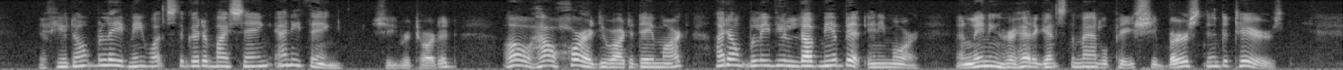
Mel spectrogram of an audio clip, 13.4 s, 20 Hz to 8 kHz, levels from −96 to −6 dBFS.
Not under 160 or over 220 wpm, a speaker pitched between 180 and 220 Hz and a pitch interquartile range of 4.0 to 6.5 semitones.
Yes: average, 190 wpm; medium, 185 Hz; average, 5.1 semitones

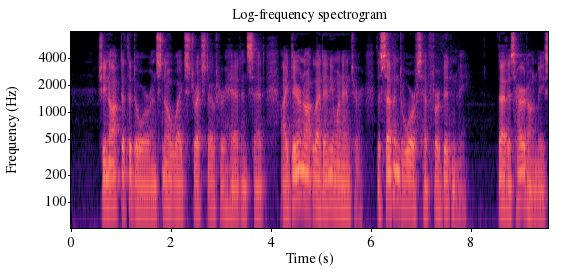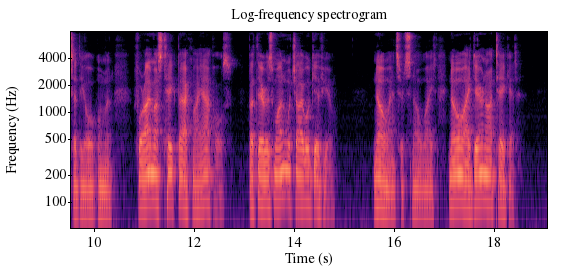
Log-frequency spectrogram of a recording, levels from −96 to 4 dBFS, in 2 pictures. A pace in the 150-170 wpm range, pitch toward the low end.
No: average, 190 wpm; very low, 85 Hz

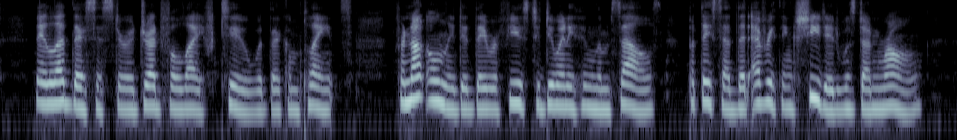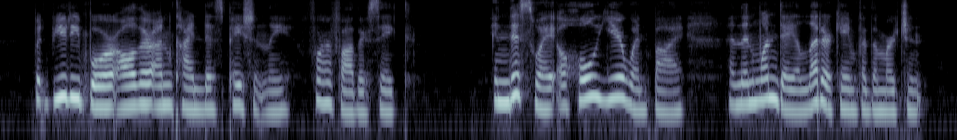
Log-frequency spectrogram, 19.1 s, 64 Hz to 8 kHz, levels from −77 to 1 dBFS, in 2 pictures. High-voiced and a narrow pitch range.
No: high, 200 Hz; average, 3.7 semitones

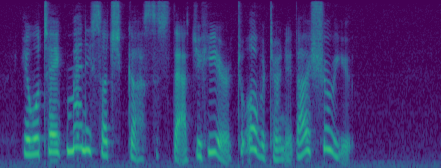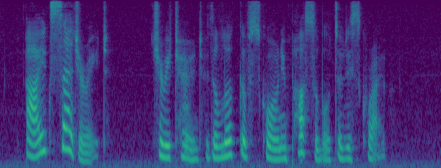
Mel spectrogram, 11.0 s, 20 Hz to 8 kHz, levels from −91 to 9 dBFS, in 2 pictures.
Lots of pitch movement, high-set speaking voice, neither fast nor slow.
Yes: wide, 7.9 semitones; high, 240 Hz; average, 160 wpm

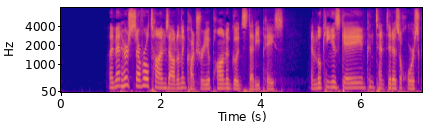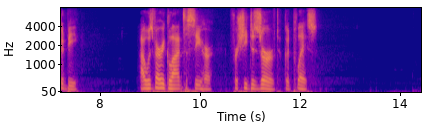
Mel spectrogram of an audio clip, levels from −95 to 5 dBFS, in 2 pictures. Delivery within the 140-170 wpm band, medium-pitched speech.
Yes: average, 160 wpm; medium, 150 Hz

